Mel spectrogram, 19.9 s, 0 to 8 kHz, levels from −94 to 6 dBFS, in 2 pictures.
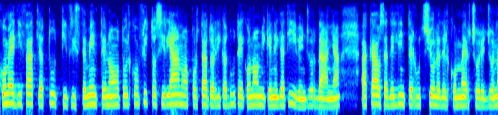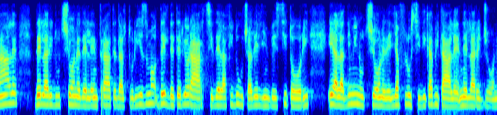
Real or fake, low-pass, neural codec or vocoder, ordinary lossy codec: real; 7.2 kHz; none; Opus, 16 kbps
